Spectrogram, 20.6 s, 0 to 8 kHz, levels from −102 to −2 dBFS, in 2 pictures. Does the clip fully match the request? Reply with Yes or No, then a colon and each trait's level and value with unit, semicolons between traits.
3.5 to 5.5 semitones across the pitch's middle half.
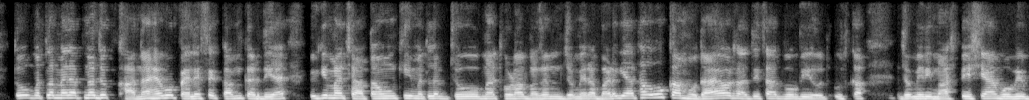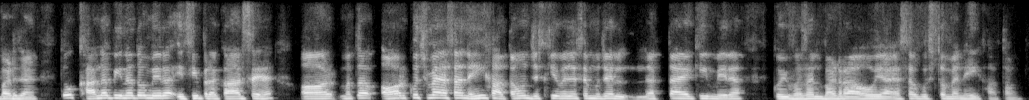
Yes: average, 3.9 semitones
